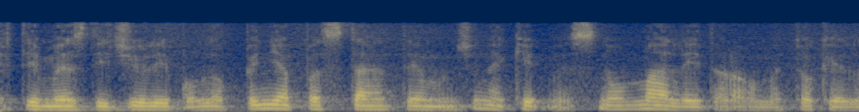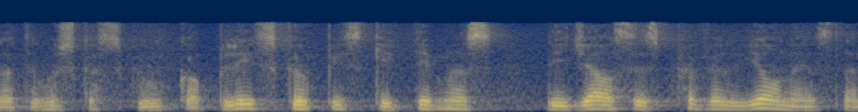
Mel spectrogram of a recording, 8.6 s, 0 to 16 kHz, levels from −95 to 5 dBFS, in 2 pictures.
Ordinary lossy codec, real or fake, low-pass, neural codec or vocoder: MP3, 64 kbps; fake; 7.2 kHz; codec, 16 kHz, 0.4 kbps, LongCat-Audio-Codec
